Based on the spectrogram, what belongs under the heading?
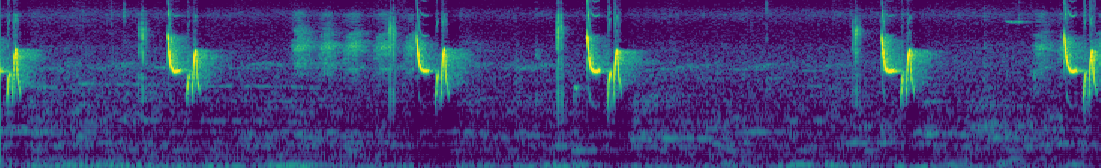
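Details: Lure call from a male ashy tailorbird: bright two-part chirps falling in pitch, repeated every one to two seconds, with a faint low rumble beneath.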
